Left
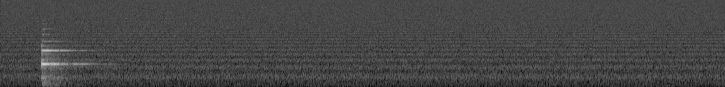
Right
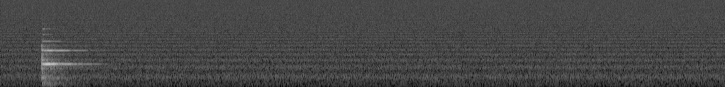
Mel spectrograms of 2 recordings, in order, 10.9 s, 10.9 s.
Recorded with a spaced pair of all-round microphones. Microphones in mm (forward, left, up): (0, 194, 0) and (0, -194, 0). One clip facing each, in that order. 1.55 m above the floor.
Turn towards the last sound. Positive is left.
turn(degrees=10)  # may be behind; listen again after turning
